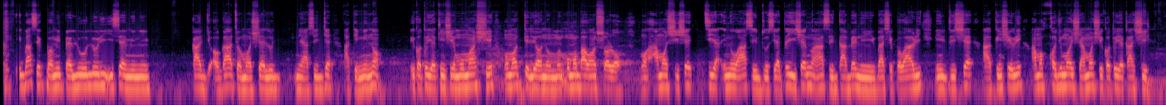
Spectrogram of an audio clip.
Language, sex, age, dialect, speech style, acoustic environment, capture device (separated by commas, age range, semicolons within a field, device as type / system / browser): Yoruba, male, 18-24, Nigeria - Ibadan, focused, silence, mobile / Linux / Chrome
